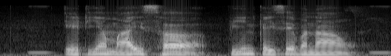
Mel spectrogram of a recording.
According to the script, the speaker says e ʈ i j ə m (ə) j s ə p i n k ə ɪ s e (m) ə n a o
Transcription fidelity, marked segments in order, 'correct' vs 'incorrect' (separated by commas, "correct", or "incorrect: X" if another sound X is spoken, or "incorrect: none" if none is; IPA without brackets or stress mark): incorrect: a, incorrect: b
